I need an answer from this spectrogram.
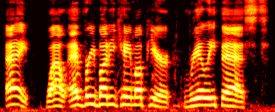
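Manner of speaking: loud startled hey; surprised shout. Real, not acted. Player shocked everyone rushed up, loud surprise. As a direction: burst out at the crowd rushing in.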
